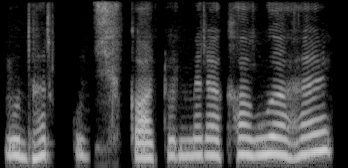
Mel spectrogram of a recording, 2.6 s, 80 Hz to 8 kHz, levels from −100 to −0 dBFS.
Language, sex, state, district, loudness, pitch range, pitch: Magahi, female, Bihar, Gaya, -30 LUFS, 235-250 Hz, 240 Hz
